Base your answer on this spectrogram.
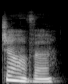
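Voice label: "java", British English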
